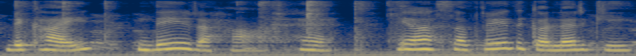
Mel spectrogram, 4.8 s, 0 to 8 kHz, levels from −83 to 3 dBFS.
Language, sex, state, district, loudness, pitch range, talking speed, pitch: Hindi, female, Madhya Pradesh, Dhar, -16 LUFS, 215-255 Hz, 100 wpm, 235 Hz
